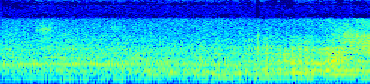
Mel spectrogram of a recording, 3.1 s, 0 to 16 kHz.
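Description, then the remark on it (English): The number 11 race car, driven by Thomas Merrill, drones steadily as it comes across the line, its roar swelling slightly louder toward the end as the car draws nearer on the track. “Here comes the number 11 car, Thomas Merrill, across the line.”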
